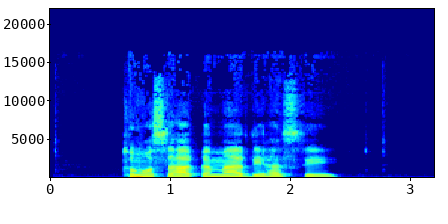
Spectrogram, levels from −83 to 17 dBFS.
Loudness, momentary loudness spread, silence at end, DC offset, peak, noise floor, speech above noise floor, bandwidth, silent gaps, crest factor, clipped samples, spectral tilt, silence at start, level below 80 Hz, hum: -24 LUFS; 10 LU; 0.85 s; under 0.1%; -6 dBFS; -70 dBFS; 47 dB; 16.5 kHz; none; 20 dB; under 0.1%; -5 dB/octave; 0.6 s; -58 dBFS; none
